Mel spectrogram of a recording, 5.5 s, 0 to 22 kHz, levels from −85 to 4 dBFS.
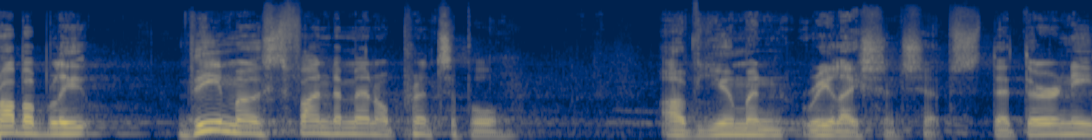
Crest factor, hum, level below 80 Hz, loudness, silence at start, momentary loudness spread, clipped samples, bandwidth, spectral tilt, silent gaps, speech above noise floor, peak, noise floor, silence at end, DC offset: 22 dB; none; -68 dBFS; -31 LUFS; 0 s; 11 LU; under 0.1%; over 20 kHz; -4 dB/octave; none; 31 dB; -10 dBFS; -61 dBFS; 0 s; under 0.1%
